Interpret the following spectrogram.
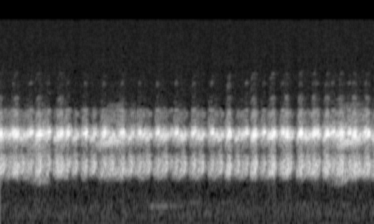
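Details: Mid-April night at a forest pond in north-east Italy, where tree frogs sing in a chorus of rapid, rhythmic croaks swelling and dipping in quick bursts, the background otherwise quiet.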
